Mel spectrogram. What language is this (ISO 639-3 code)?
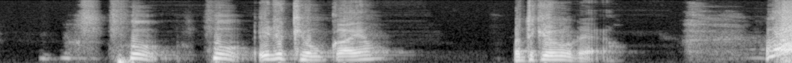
kor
